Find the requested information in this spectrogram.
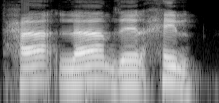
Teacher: یہ ہا ہے گلے کے درمیان سے نکلے گی، زور لگا کر نکالیں گے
